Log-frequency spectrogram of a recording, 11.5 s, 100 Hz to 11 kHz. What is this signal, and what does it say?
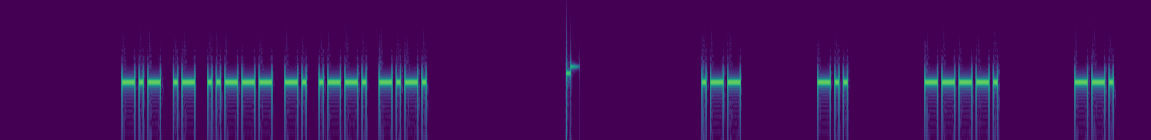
Morse code, heard as a keyed tone, about 28 wpm, spaced as for 16 wpm, 700 Hz. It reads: KA2NPC WD9G
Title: USA Call Signs - 6 Characters - 6x Character Spacing - 28wpm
